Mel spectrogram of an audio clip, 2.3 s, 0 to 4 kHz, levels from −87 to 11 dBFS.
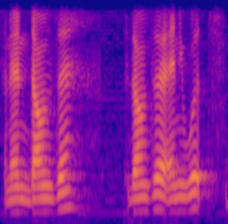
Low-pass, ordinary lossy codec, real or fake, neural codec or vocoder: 3.6 kHz; Opus, 64 kbps; real; none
